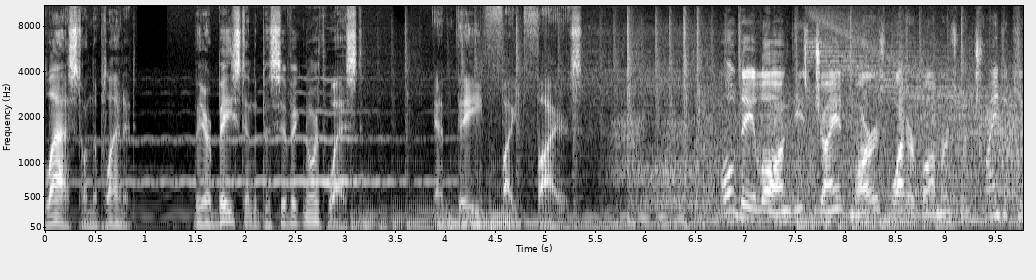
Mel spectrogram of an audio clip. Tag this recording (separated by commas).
Music, Speech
